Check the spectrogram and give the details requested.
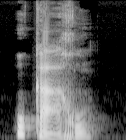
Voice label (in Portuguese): "o carro", Portuguese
